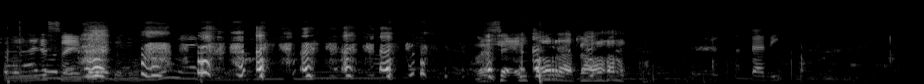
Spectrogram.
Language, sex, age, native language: Icelandic, male, 13, Icelandic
